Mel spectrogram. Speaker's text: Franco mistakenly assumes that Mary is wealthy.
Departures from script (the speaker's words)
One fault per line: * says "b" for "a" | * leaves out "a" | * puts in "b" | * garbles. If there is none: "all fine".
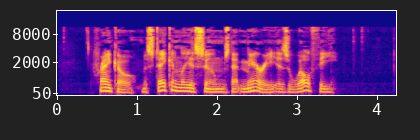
all fine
